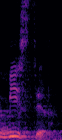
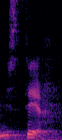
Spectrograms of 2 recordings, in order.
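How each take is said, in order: First: The stress is on the next-to-last syllable. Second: The stress is on the final syllable. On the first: The speaker calls it wrong. "não é mister" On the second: The speaker calls it right. "São oxítonos"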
